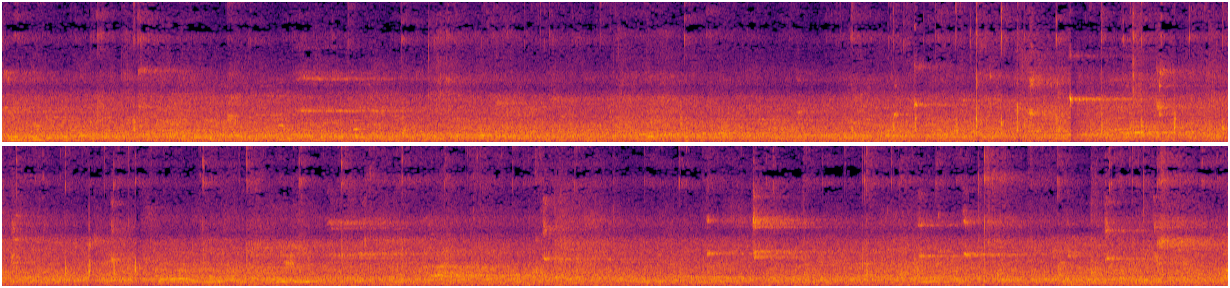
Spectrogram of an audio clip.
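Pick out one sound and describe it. Table tennis balls click sharply off paddles and tables.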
